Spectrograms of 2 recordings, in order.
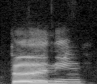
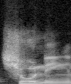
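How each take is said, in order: First: It is said with a Brazilianized pronunciation. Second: It is said with an English-style pronunciation. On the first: This is the habitual local way of saying it. The speaker calls it wrong. "eu falo tuning" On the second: This follows the original pronunciation. The speaker calls it right. "o correto é falar tuning"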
